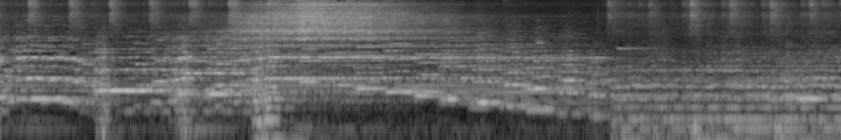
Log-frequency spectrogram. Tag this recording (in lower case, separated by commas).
orchestra, music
